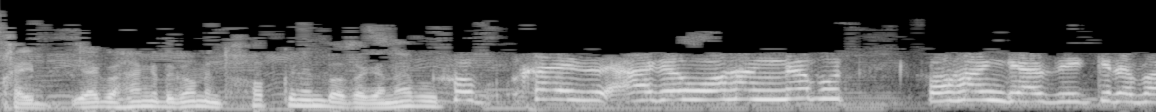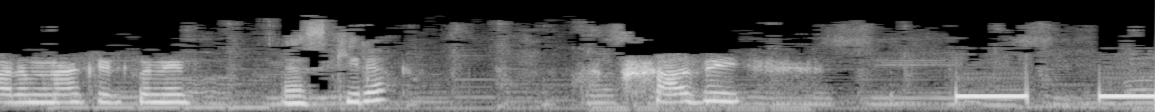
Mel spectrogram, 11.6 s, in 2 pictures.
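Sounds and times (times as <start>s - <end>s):
speech: 0.0s - 7.9s, 8.7s - 11.5s
telephone line tone after a cut-off call: 10.6s - 11.5s.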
